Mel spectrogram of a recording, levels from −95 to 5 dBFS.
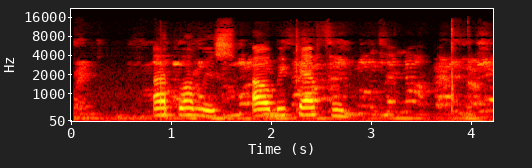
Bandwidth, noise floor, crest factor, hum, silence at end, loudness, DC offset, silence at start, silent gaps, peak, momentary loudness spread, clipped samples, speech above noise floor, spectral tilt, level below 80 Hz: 15.5 kHz; -49 dBFS; 18 dB; none; 0 s; -27 LUFS; under 0.1%; 0.05 s; none; -10 dBFS; 15 LU; under 0.1%; 21 dB; -3.5 dB/octave; -56 dBFS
